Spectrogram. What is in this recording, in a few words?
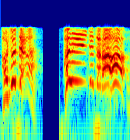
vox jawa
